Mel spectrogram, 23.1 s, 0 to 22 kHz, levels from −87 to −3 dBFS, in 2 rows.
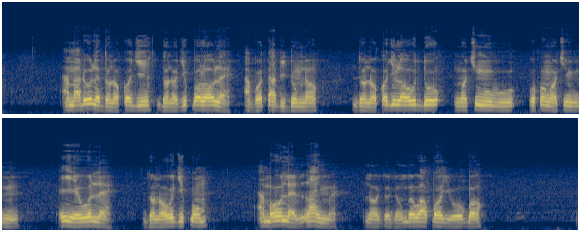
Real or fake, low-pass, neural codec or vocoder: real; 9.9 kHz; none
